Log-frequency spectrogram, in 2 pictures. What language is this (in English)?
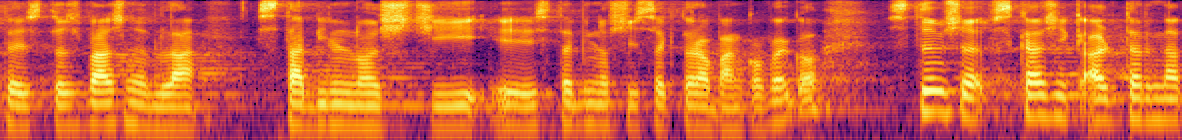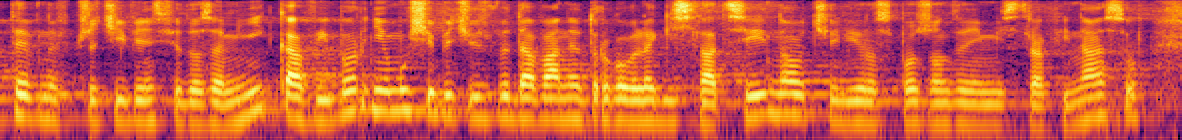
Polish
